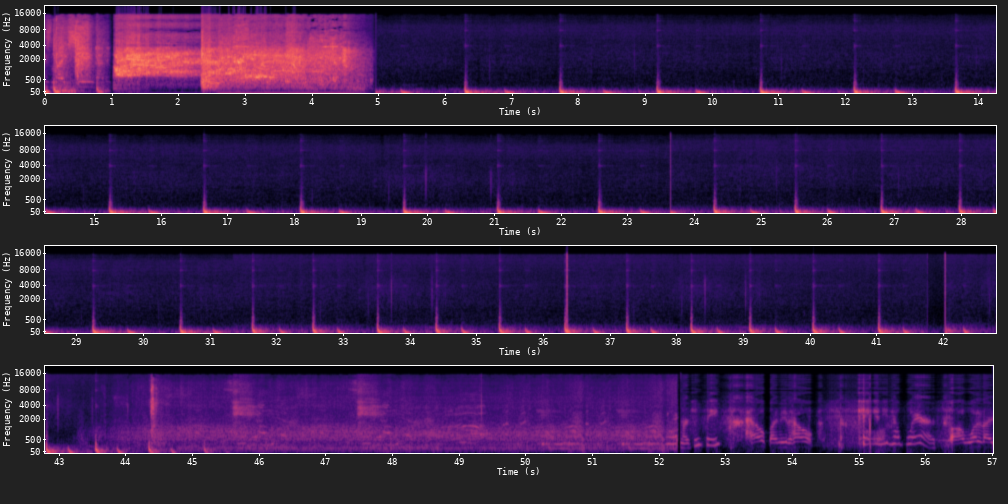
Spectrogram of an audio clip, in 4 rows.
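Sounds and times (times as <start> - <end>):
heartbeat double thumps: 5.0 - 45.6.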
